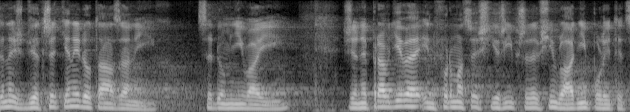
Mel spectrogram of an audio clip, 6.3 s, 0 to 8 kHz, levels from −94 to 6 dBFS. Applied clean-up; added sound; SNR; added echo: none; none; none; none.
